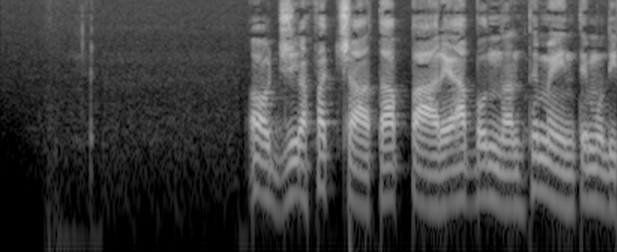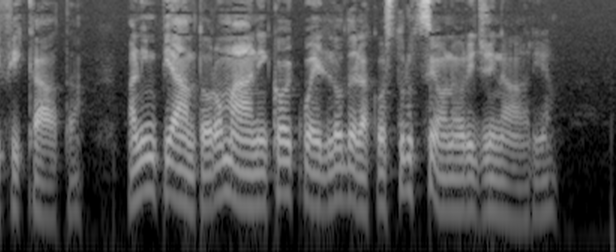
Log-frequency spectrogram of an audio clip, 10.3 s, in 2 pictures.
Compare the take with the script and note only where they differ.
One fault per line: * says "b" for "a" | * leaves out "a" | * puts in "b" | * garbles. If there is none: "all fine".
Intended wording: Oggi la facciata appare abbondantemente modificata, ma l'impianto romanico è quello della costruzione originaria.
all fine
